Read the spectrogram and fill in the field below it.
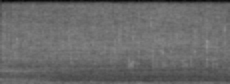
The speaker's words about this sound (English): So now we rinse the other cup off. And rinse out the funnel.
